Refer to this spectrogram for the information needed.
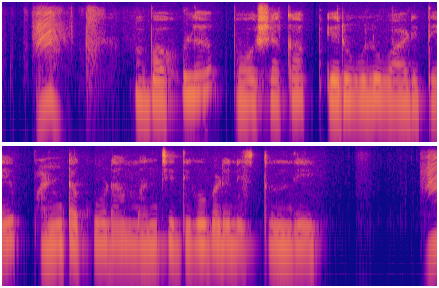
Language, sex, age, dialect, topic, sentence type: Telugu, female, 41-45, Southern, agriculture, statement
